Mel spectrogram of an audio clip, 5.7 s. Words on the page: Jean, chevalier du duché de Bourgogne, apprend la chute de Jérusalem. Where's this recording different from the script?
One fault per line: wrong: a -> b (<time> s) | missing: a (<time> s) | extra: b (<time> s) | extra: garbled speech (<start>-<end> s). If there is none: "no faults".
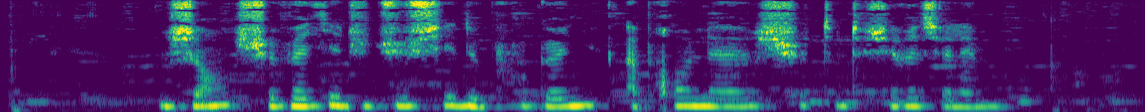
no faults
